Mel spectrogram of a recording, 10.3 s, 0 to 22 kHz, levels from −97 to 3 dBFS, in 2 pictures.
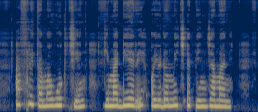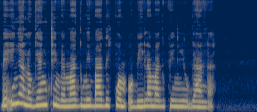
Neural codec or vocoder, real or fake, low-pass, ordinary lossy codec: vocoder, 44.1 kHz, 128 mel bands every 512 samples, BigVGAN v2; fake; none; none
